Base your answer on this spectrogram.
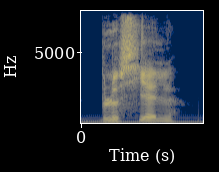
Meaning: sky blue (of a pale blue colour)
- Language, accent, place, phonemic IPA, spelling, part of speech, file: French, France, Lyon, /blø sjɛl/, bleu ciel, adjective, LL-Q150 (fra)-bleu ciel.wav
